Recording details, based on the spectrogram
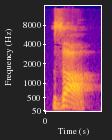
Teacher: जा को पढ़ते वक्त सीटी आएगी अगर सीटी नहीं आएगी तो समझ ले कि जा सही तरीके से नहीं पढ़ा जा रहा ये जा जो है रा के रा की शक्ल में जब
